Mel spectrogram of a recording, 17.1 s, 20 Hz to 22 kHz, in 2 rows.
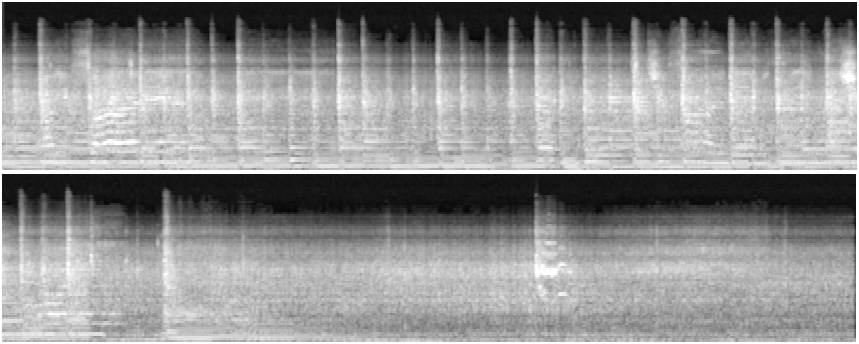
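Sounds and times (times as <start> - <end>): electric guitar chord ringing: 0.0 - 14.8
short scratchy noise: 9.2 - 17.0.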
